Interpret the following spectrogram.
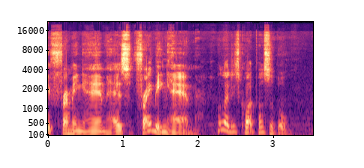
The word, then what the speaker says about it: Framingham: Noah says, I'm pretty sure they say Framingham as Framingham. Well, that is quite possible. Noah says the same pronunciation in the UK for once, and there will be mixed sets as well.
